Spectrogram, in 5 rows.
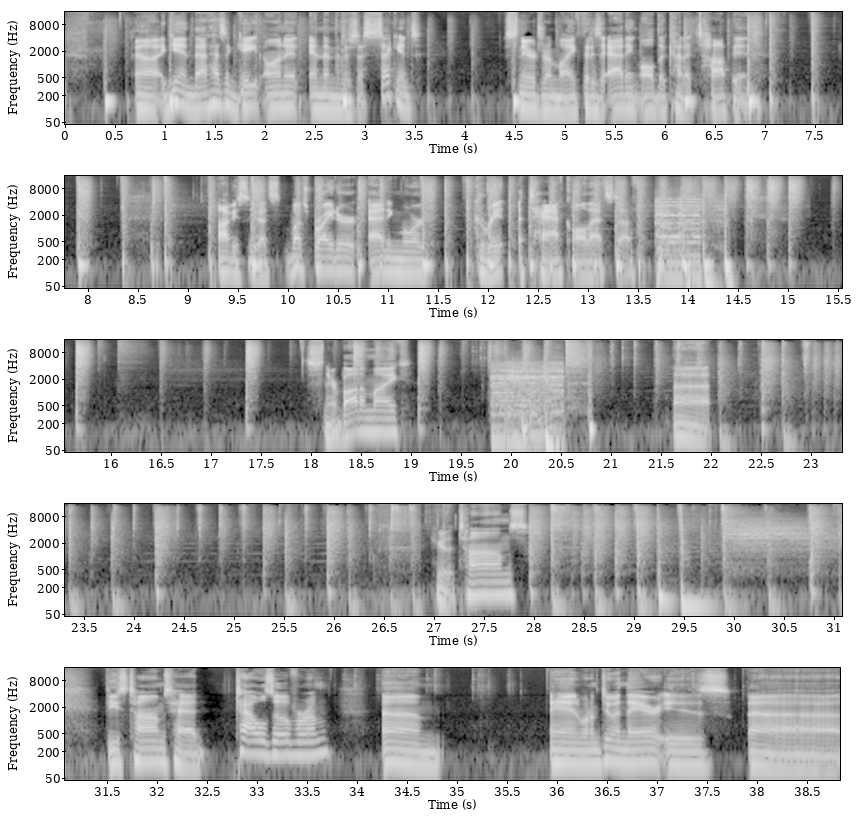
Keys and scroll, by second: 25.6-27.4 typing, 29.8-30.8 typing, 32.0 super+s, 33.8 typing, 34.9 typing, 37.5 alt+super+w.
